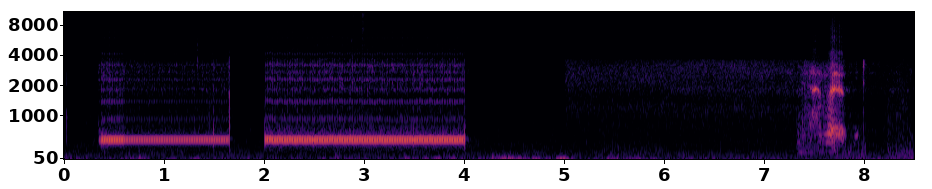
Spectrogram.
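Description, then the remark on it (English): A phone line rings back twice during an outgoing call, two long steady electronic tones with a short gap between them, followed by faint line hiss and a brief clatter. “Take one more sip of this beer while this phone rings really quick.”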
